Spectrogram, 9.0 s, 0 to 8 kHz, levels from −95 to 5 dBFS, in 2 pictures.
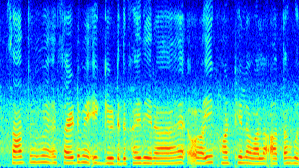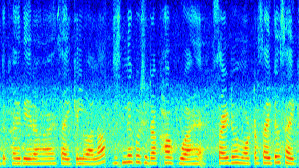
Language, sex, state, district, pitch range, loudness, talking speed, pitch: Hindi, female, Maharashtra, Sindhudurg, 240-270 Hz, -16 LUFS, 220 wpm, 255 Hz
